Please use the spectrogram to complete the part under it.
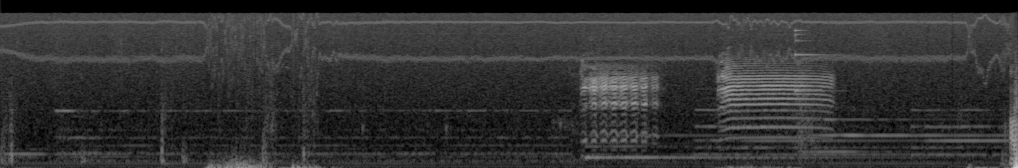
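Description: Minecraft sheep bleat in short, separate calls, with a few soft thuds and quiet gaps between them.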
